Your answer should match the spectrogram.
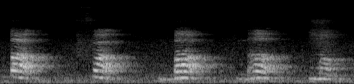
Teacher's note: जब ये शब्द बोलते हैं तो आपके ओंठ एक दूसरे में मिलते हैं। कैसे, आपके ओंठ एक दूसरे को स्पर्श करते हैं। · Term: पा वर्ग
